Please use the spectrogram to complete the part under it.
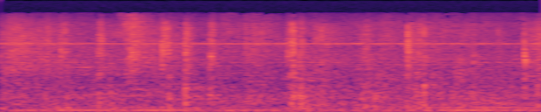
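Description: Footsteps descend stone steps in a grand building as other people pass on their way up, giving a few light, irregular taps over a low, steady background.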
